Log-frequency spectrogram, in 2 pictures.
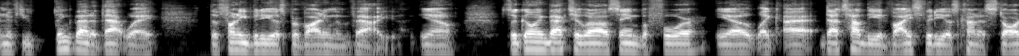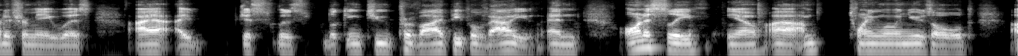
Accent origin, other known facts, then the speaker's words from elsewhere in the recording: New Jersey, United States; accent: Jersey; now in Tennessee, United States; I'm from New Jersey, and then I came down to Tennessee. Okay. They're like, oh, you got a Jersey accent.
